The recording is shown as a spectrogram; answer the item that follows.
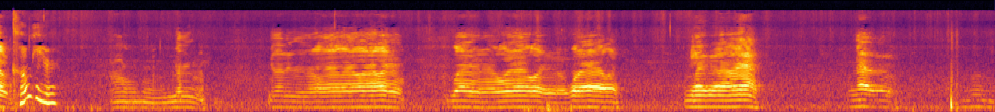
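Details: Chatting baby Arabian oryx utters a run of about six drawn-out, quavering bleats, several lasting over a second, with brief silences between them.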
